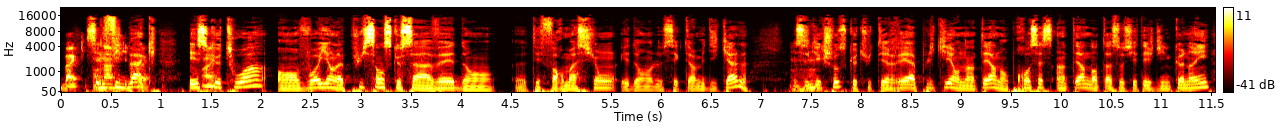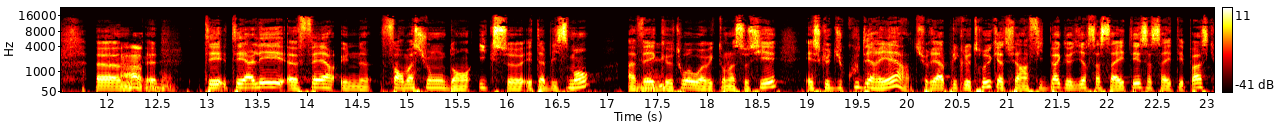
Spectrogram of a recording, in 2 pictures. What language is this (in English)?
French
